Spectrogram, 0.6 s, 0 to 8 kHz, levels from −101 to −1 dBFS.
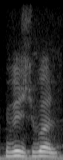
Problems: constant background noise, low volume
